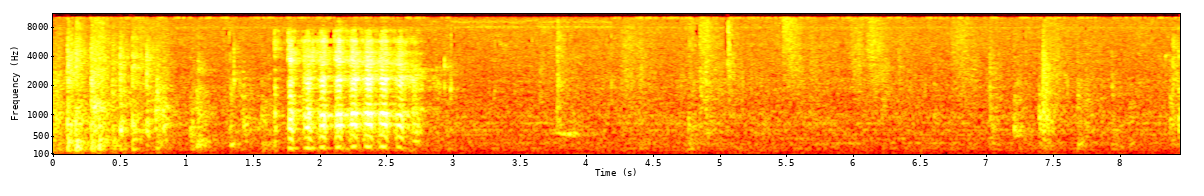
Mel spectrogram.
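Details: Goat kid, Cuddles or Puddles, dressed in a matching sweater indoors, lets out a short bleat, then a pulsing quavering bleat about a second long; quiet room afterwards with faint taps and soft rustling.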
